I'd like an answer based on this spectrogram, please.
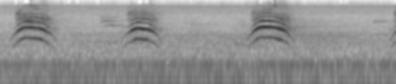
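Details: Cats meowing loudly: three strong arched meows roughly one and a half seconds apart and the start of a fourth, each bright and nasal, over a low steady hum.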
